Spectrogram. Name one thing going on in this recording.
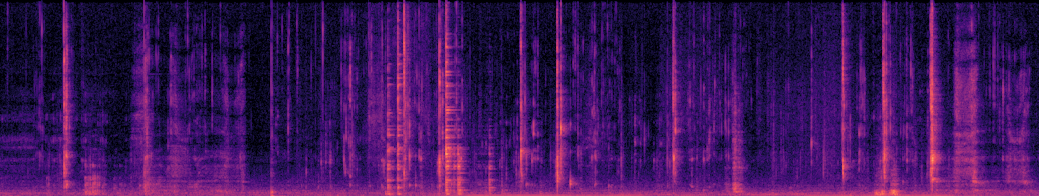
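A man chews and smacks his lips wetly, very close to a microphone.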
